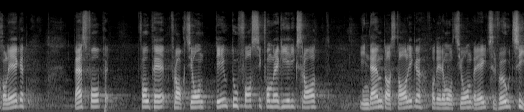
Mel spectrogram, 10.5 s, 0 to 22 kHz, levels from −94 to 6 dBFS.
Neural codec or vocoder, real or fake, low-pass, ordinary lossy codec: vocoder, 44.1 kHz, 128 mel bands every 256 samples, BigVGAN v2; fake; 14.4 kHz; none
